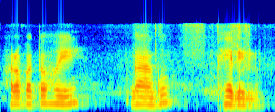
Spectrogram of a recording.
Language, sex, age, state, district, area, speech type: Odia, female, 30-45, Odisha, Nayagarh, rural, spontaneous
